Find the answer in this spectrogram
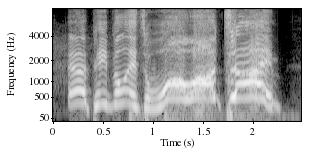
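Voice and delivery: high, loud, drawn-out hype shout.

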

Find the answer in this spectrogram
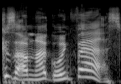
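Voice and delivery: very high-pitched, glum, mopey hedgehog voice. Acting in an improvised commercial, speaking as Sonic: Sonic voice. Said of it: "Why are you depressed, Sonic?".

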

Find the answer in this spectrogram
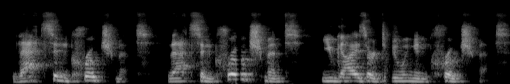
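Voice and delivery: normal talking voice

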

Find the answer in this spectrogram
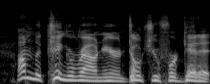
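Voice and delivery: put-on very loud, high, blustering drunken yell. Retelling a movie scene where a character shouts at dinner: imitating a drunk yell. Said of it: "just starts yelling".

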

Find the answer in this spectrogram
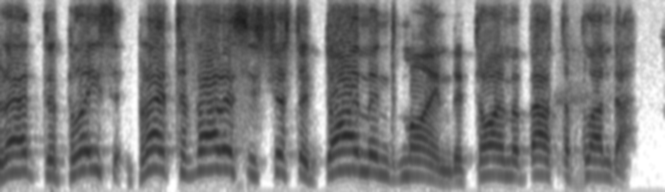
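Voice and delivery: put-on South African accent. Speaking as a fighter about his opponent Brad Tavares, Dricus impression, South African accent. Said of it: "but that South African accent".

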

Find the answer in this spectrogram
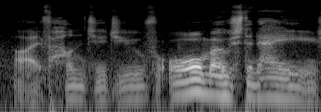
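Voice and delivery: cold voice. Reading a knight's threat to a hunted murderer: cold voice. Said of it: "he says coldly".

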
